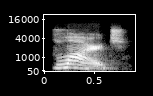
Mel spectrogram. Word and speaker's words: large: is large what word large good this one is tricky because the G is not saying sound that usually sets the Chi is saying a J sound too large another thing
